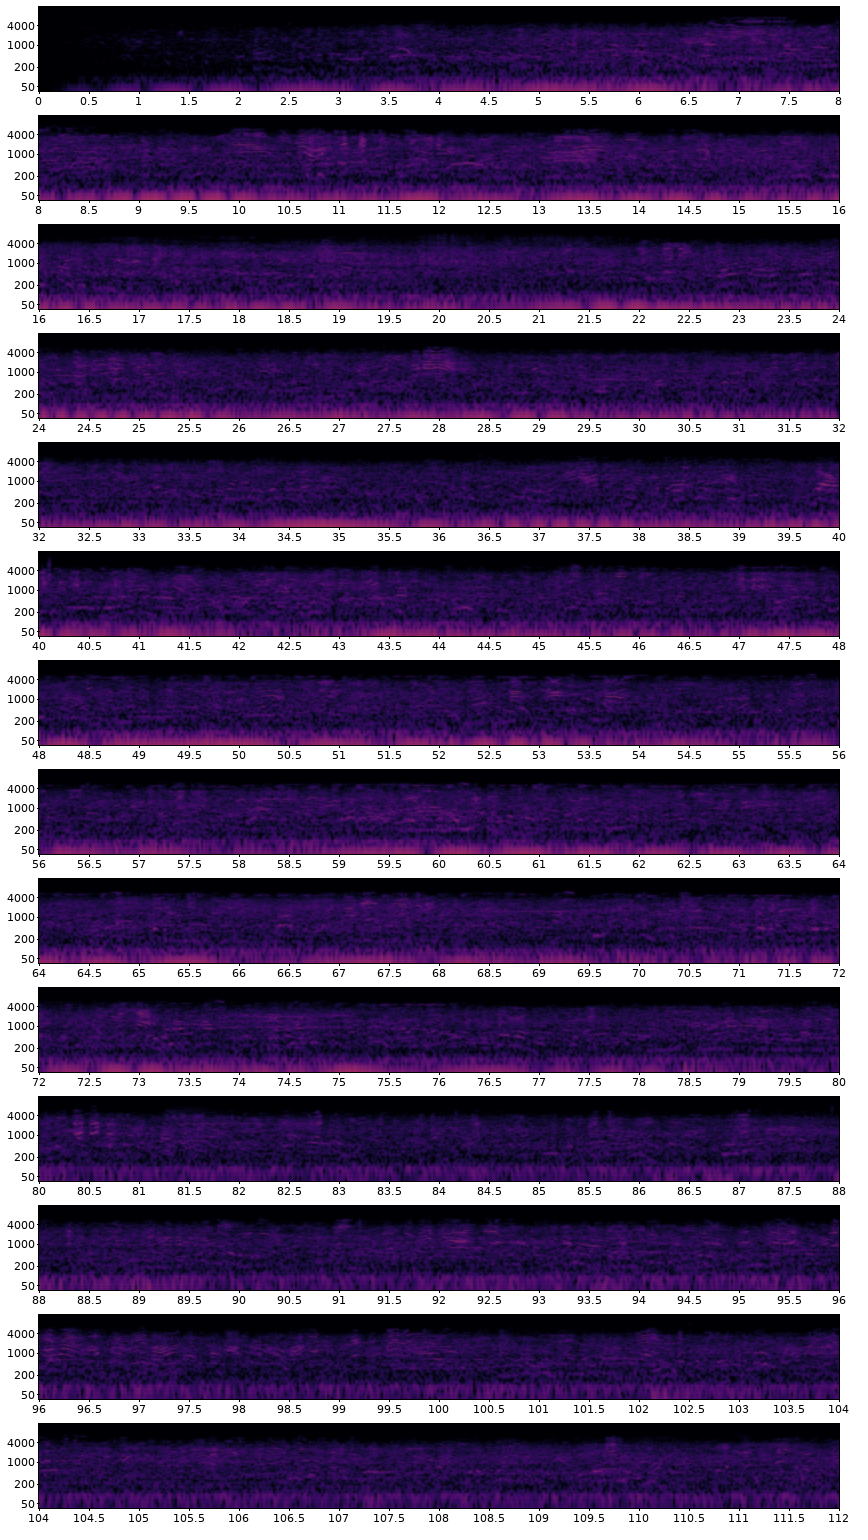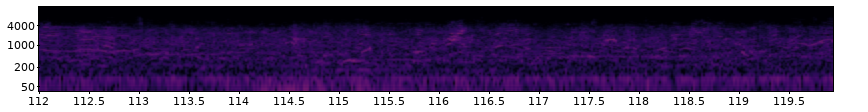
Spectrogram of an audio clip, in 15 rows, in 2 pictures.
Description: Fireworks at Reykjavik Culture Festival 2014
But this recording was made in the end of the Reykjavik Culture Nights at 23rd of August 2014 when one third of the Icelandic population was in down town Reykjavik in a wonderful weather.
This recording was a „ Binaural array test“.
It is a pair of MKH20 microphones in a single Rycote stereo windshield which I hope will give a better result than AB40 array with BBG Rycote windshield.
Fireworks are probably not the best sound source for such test, but anyway MKH20 is a grate sounding mic and in this case it was important to detect sound from all directions to pick up the echo from buildings all around. The rumble bass and the calm music in the background is coming from the concert stage. The fireworks start slowly but end in total madness.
